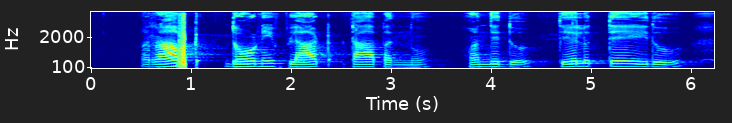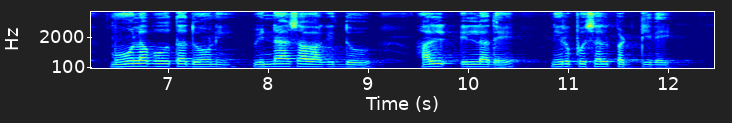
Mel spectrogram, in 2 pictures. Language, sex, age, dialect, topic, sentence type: Kannada, male, 41-45, Mysore Kannada, agriculture, statement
